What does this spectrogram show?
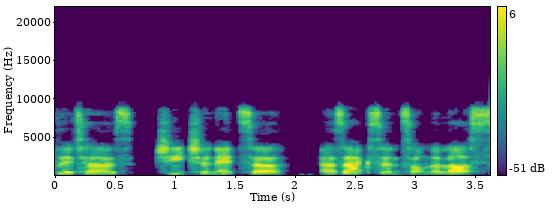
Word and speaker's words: Itzá: The word Itza has a high tone on the a, followed by a glottal stop, indicated by the apostrophe.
